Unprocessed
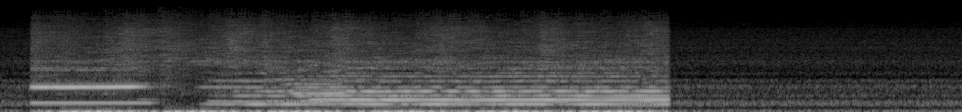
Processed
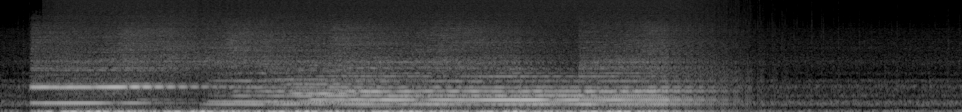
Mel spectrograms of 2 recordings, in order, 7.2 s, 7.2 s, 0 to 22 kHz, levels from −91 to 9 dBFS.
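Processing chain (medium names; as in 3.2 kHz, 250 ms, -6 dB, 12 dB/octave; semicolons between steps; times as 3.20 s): 3.90–4.34 s: low-pass 1 kHz 24 dB/octave; bit-crushed delay 90 ms, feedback 80%, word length 8-bit, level -5 dB; trim -1.5 dB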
